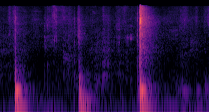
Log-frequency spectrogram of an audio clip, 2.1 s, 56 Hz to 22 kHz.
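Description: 2017-18 Donruss basketball cards being set down one at a time onto stacks on a desk. Each lands with a short slap, three in a steady rhythm about 0.6 seconds apart, the last one the loudest.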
